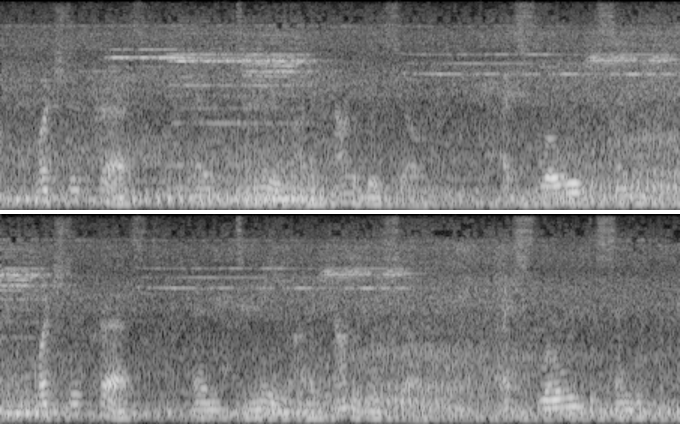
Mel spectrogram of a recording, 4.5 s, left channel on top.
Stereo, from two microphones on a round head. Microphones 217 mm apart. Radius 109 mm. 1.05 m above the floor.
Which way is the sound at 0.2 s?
20° right (ahead or behind).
